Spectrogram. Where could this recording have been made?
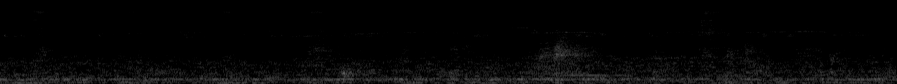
in a residential area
